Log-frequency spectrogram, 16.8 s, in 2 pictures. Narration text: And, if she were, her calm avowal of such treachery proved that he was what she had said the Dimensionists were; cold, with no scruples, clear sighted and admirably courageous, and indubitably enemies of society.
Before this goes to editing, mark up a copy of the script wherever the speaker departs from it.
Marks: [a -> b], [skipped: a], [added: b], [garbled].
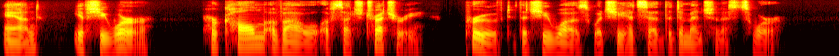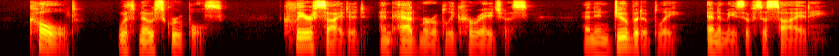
And, if she were, her calm avowal of such treachery proved that [he -> she] was what she had said the Dimensionists were; cold, with no scruples, clear sighted and admirably courageous, and indubitably enemies of society.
